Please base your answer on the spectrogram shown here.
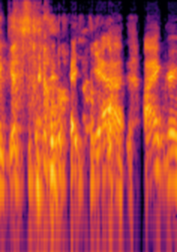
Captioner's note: laughing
